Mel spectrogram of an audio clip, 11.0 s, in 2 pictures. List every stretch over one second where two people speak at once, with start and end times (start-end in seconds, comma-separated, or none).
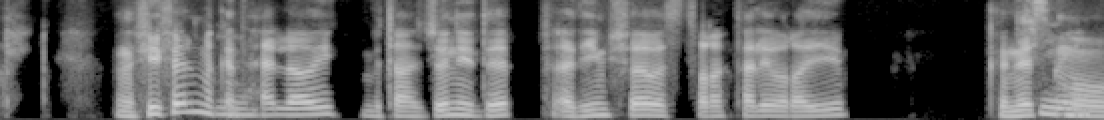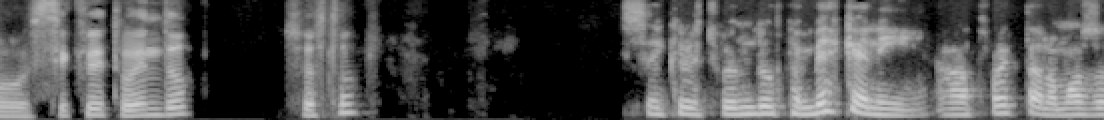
none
